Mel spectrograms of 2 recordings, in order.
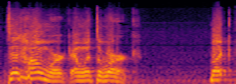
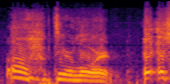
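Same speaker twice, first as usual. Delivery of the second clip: ordinary talk, nothing marked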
